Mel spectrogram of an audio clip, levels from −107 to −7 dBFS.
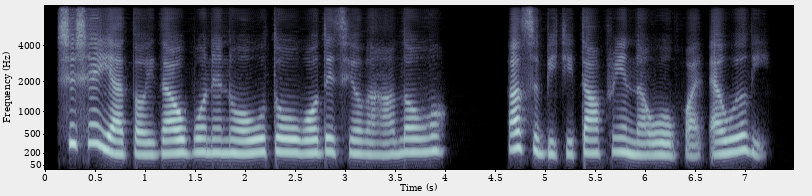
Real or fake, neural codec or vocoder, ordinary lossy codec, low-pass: fake; codec, 16 kHz, 0.2 kbps, FocalCodec; none; none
